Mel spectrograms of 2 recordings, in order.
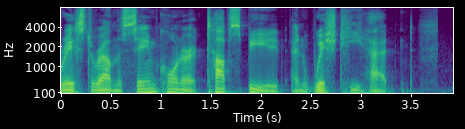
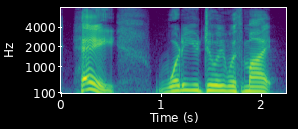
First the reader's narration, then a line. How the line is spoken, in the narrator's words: a voice yelling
